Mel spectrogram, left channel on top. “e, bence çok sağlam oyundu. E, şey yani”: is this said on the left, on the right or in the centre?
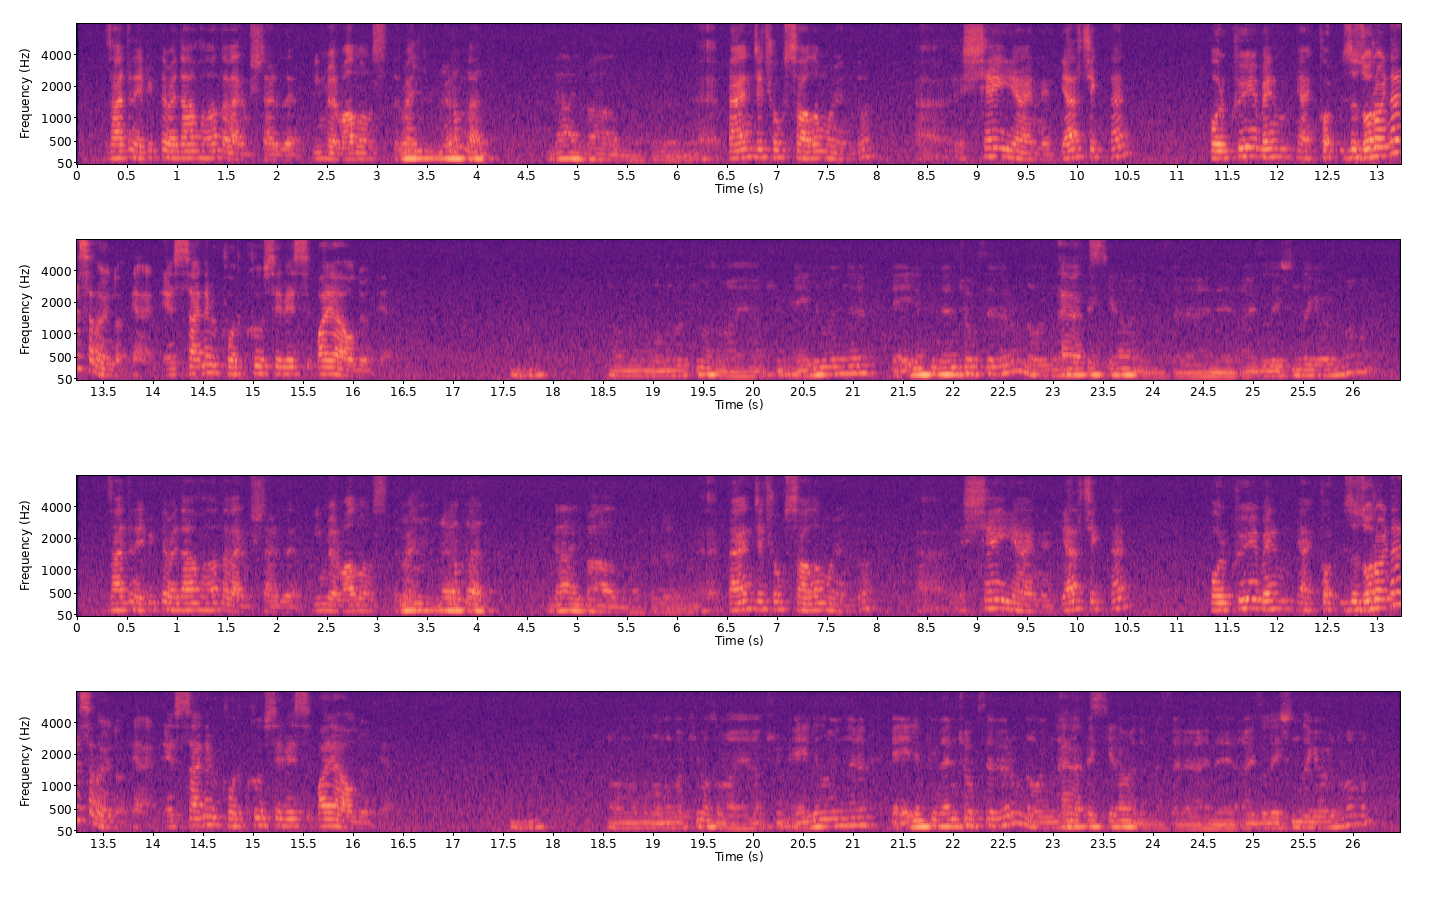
Left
